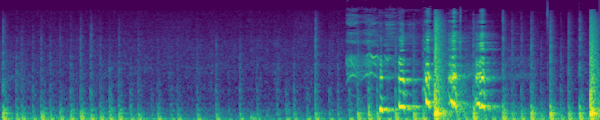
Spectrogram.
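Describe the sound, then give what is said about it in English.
Fast, steady drumming on a desk chair as a song cover, a dense stream of quick muffled taps. Louder, sharper accented hits join in the second half, along with some brief vocal sounds and a phone ringing in the background. “Like a legit good drummer, like drumming on a desk chair.”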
